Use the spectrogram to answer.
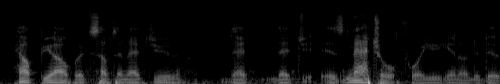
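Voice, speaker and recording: A man with a very deep, low pitch and vocal fry talks at a moderate pace, with ordinary pitch variation and big swings in loudness. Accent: American. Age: 70s. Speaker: jazz drummer. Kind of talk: interview.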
